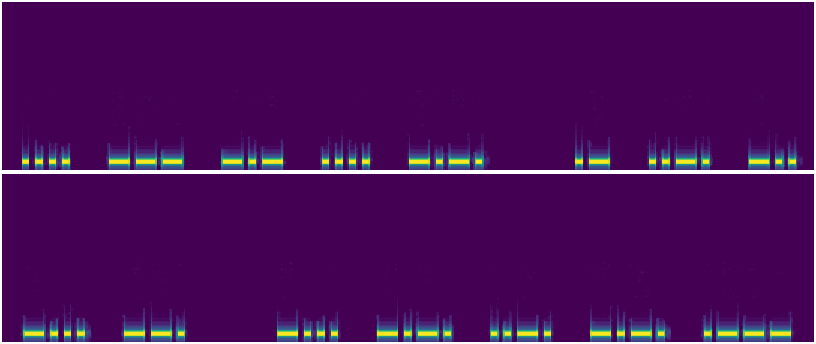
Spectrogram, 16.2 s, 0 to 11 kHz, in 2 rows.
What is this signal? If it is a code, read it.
Morse code, heard as a keyed tone, about 18 wpm, spaced as for 13 wpm, 600 Hz. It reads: HOKHC AFDBG BCFCJ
